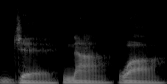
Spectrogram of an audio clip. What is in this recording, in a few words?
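"jenawa", concatenated syllables; Affixing experiment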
